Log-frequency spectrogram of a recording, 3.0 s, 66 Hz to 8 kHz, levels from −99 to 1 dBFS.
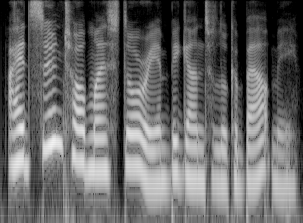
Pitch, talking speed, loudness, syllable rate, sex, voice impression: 200 Hz, 240 wpm, -19 LUFS, 5.3 syllables/s, female, feminine, adult-like, relaxed, slightly powerful, soft, slightly muffled, intellectual, reassuring, elegant, lively, slightly sharp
